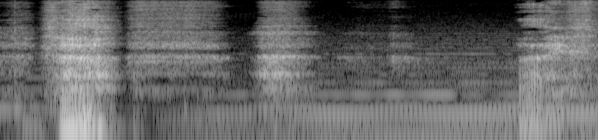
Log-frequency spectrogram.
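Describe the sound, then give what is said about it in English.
A voice imitates heavy panting: a few loud, breathy gasps in uneven rhythm, with a short pause before a final ragged breath. “He, like, is panting.”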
